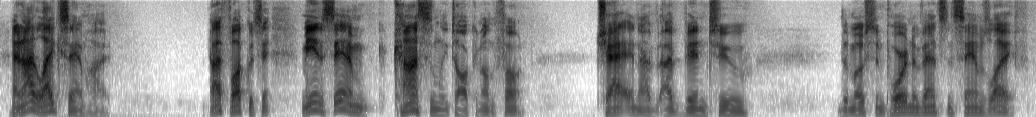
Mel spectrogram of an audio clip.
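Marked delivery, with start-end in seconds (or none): none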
